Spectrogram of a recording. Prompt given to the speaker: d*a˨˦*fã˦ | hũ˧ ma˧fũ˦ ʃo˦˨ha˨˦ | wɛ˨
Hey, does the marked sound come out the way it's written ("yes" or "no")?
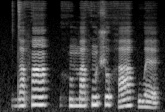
no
